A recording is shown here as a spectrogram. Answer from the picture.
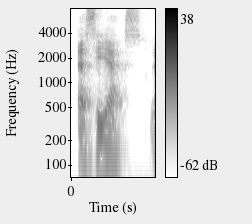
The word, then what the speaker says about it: CeX: It's called CEX, Computer Entertainment Exchange, but they pronounce it as sex because they're trying to be a little bit edgy.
